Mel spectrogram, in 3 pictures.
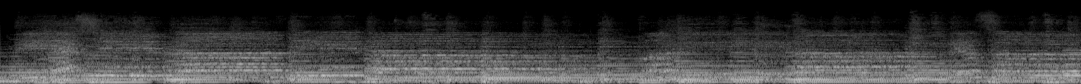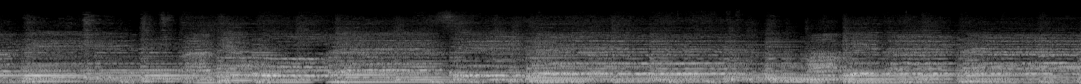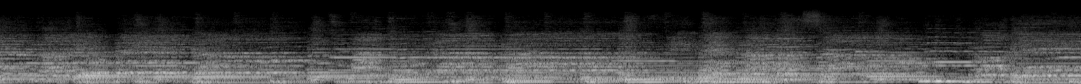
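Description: A congregation singing a Portuguese-language hymn together, with live instrumental accompaniment and steady sustained bass notes underneath.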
